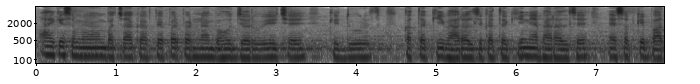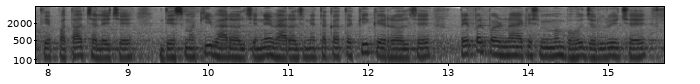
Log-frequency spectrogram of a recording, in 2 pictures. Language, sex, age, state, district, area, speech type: Maithili, male, 18-30, Bihar, Supaul, rural, spontaneous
